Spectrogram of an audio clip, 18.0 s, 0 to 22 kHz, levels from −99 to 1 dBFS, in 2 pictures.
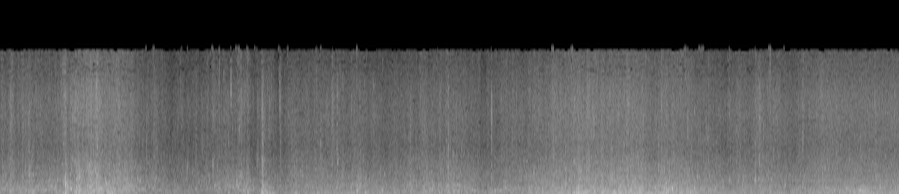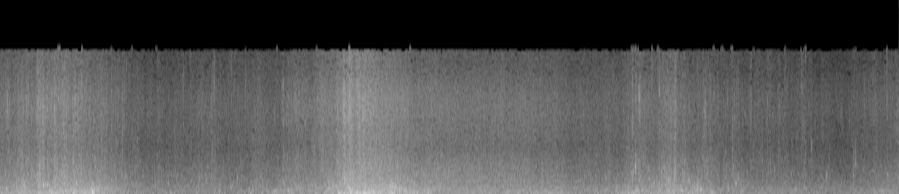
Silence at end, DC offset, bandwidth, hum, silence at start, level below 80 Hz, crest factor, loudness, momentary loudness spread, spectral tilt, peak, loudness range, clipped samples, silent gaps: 0 s; under 0.1%; 17 kHz; none; 0 s; -54 dBFS; 24 dB; -32 LUFS; 13 LU; -3 dB/octave; -10 dBFS; 7 LU; under 0.1%; none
